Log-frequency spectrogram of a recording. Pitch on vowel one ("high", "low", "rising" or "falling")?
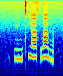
rising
